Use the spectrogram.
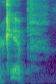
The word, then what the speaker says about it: Kip: a previous episode featuring Dr. Kip, which rhymes with clip.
